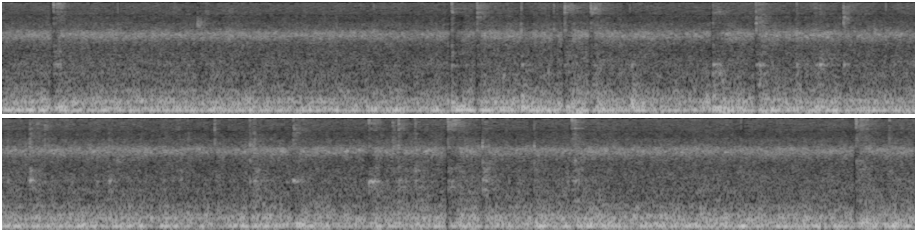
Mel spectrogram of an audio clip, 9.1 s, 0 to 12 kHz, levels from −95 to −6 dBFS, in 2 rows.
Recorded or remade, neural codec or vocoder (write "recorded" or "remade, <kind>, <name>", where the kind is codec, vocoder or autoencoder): recorded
